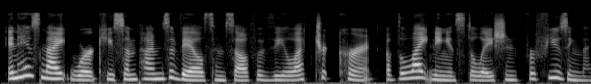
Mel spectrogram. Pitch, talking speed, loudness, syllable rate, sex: 230 Hz, 195 wpm, -19 LUFS, 5.8 syllables/s, female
